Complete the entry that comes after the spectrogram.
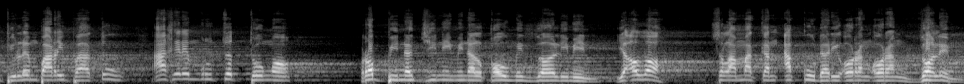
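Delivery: high, pressing sermon voice; fiery preaching. Acted. Preacher recounts Lot's people destroyed, heated. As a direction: tell the story with rising fire.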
